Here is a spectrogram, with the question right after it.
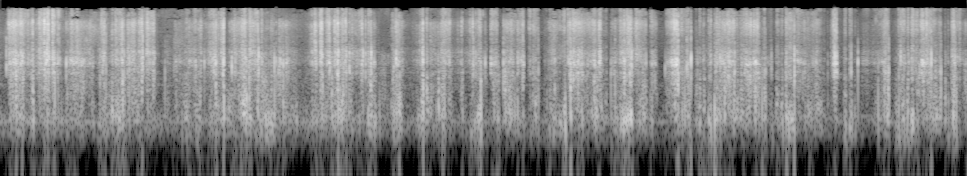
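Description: Long pink acrylic nails tap and scratch the top of a small black plastic Tascam recorder, mostly with one hand. The result is a dense, continuous stream of quick, dry clicks and scratchy crackling, bright and thin with almost no low end and very short decay.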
